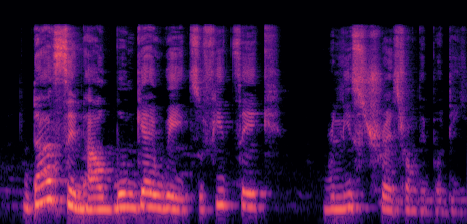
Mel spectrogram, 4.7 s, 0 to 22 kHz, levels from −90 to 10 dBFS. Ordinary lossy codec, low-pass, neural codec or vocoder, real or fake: none; 14.4 kHz; none; real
